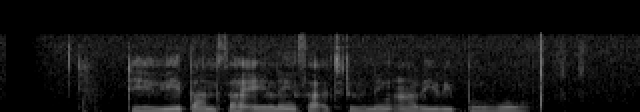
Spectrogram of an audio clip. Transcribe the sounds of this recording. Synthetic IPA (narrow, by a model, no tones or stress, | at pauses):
ɖ̪̥ɛ̤wit̪ansahelɪŋsaʔd̥ʒ̥ɾo̤nɪŋaɾiwib̥ɔ̤wɔ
